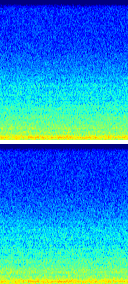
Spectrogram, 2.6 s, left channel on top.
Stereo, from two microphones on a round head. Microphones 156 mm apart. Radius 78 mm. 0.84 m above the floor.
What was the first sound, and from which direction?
Only background noise.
